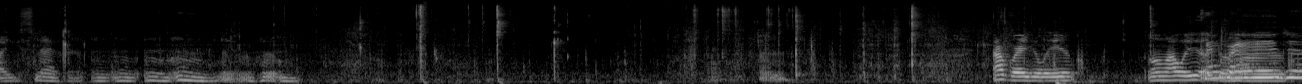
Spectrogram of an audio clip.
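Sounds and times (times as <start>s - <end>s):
crab shells cracking: 3.1s - 9.3s.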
